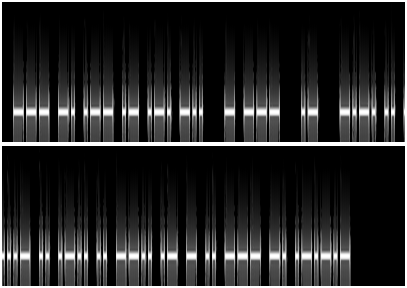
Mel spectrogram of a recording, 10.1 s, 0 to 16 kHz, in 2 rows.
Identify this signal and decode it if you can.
Morse code, heard as a keyed tone, about 30 wpm, 700 Hz. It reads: ONWARD TO A CIVILIZATION.
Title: A Sound Of Thunder 30wpm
